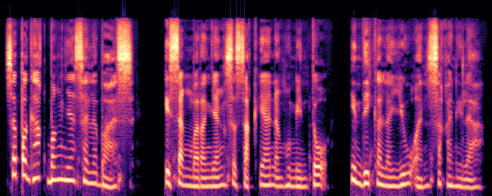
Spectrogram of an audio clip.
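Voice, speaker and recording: A woman's voice: low-pitched, expressive, normal speed, mellow, dry recording, clean studio sound. A woman reading a scripted, dramatic love story as its narrator.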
